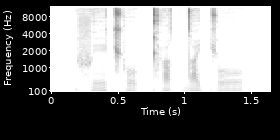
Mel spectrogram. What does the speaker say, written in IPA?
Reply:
f e˩˧ t͡ʃʼ o˩˧ ʔ kʰ i˩˧ tˤ d æ˩ c o˩

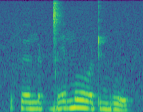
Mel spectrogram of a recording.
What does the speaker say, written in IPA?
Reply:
f ø n̪ ø ʈ ɡ͡ǀ e m oː ʈ m b u

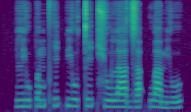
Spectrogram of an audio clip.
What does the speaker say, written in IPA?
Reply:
l j u˧ p ə˧ m pʰ i˦ ʔ p j u˥˧ t̪ i˦ ʔ ɕ u˧ l a˦ d͡z a˦ ʔ p w a˥˧ m j u˨˦

